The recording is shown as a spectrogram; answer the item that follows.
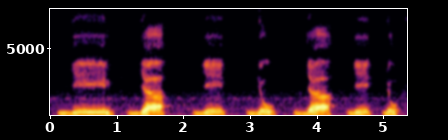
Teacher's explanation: آگے جیم کے متعلق میں نے آپ کو ایک ہنٹ دی ہے، یعنی جیم کو اکثر غلط پڑھا جاتا ہے، جیم کو زبان کے درمیان سے پڑھنا ہے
